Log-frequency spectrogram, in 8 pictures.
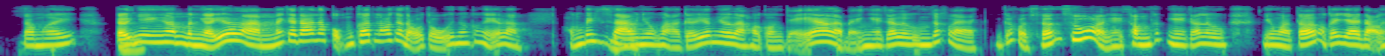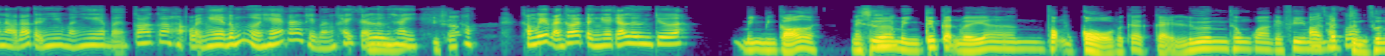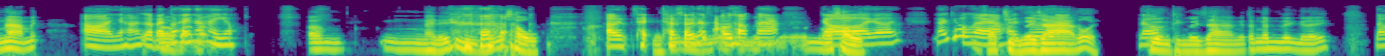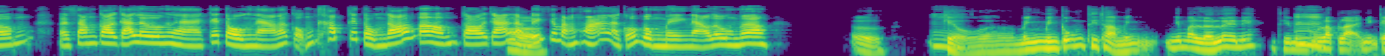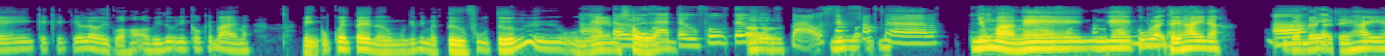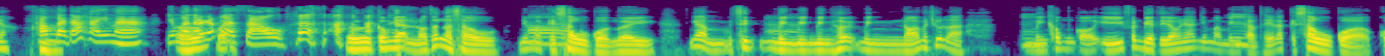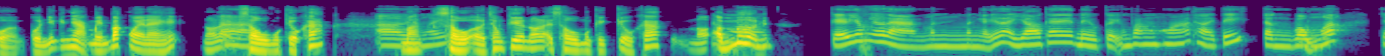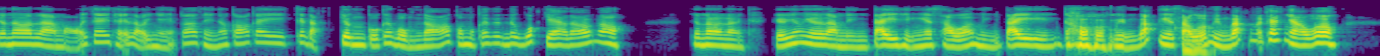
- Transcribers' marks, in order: other noise; tapping; chuckle; laugh; other background noise; sniff; singing: "từ là từ phu tứ, bão sắc phóc"; "ôi" said as "ùi"; "cái" said as "ứn"; chuckle; laugh; chuckle; unintelligible speech; unintelligible speech; laughing while speaking: "còn"; chuckle
- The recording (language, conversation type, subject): Vietnamese, unstructured, Bạn nghĩ âm nhạc đóng vai trò như thế nào trong cuộc sống hằng ngày?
